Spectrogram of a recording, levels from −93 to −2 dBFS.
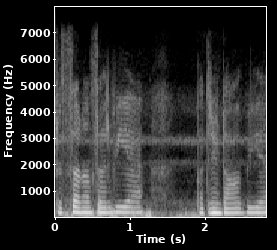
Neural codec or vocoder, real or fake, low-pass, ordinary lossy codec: vocoder, 44.1 kHz, 128 mel bands every 512 samples, BigVGAN v2; fake; 7.2 kHz; none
